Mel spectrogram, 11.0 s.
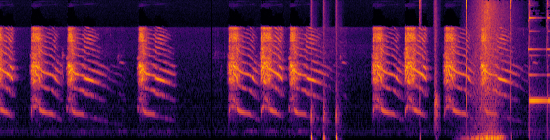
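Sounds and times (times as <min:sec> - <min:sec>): jackal yelping calls: 0:00.0 - 0:03.6.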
